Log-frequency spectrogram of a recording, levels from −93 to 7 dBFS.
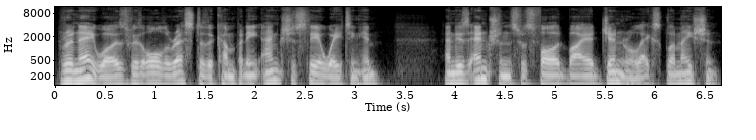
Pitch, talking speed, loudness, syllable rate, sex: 105 Hz, 190 wpm, -18 LUFS, 6.2 syllables/s, male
